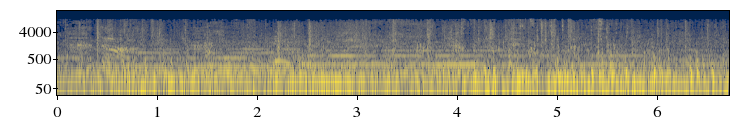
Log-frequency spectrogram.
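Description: A horse gallops away with rapid, steady hoofbeats. The drumming is dense and continuous and stays at an even loudness throughout.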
